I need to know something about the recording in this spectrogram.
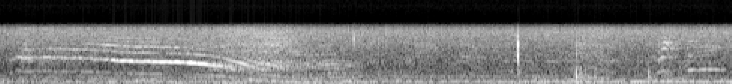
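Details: Two female domestic cats interacting indoors after a week together; one long meow slides downward over about two seconds, followed by a few soft clicks and faint short sounds, with low room hum beneath.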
